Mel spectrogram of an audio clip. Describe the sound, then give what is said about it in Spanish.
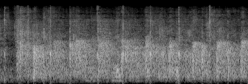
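An audience applauds steadily, a dense crackle of many hands clapping at once with sharp individual claps poking out of the wash, sustained at an even loudness throughout. “Es ahí, aplauso. Aplauso.”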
